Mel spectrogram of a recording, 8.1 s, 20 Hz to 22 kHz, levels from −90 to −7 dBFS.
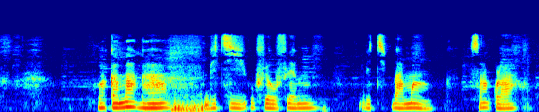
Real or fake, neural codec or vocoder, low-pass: real; none; 7.2 kHz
